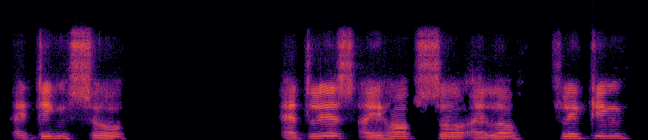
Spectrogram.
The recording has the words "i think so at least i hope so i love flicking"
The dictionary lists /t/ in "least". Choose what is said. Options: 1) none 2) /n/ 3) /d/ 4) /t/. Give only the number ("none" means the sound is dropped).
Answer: 4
